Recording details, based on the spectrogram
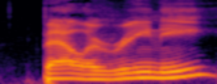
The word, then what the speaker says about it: Ballerini: Back to Kelsey Ballerino. – Yeah. What is the pronunciation? Ballerini. – Yeah, ends in an I, not an O.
